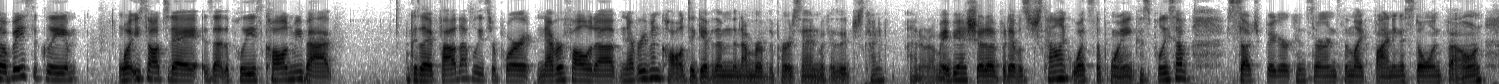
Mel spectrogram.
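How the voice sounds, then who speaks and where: With an American accent, a woman talks at a very fast pace in a fairly low pitch with vocal fry and ordinary pitch variation. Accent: Southern, comes out when nervous. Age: 20s. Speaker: vlogger. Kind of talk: casual vlog talk. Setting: friend's apartment. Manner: casual, filler-heavy.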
